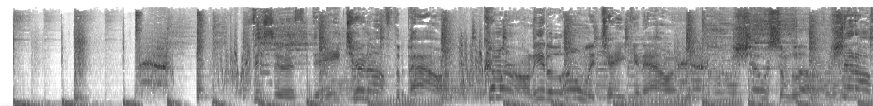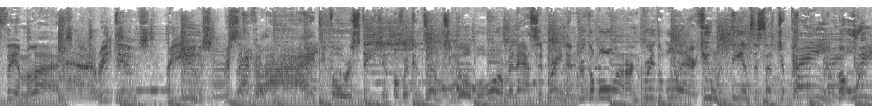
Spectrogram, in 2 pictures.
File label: US English; Fish N Co EarthHour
